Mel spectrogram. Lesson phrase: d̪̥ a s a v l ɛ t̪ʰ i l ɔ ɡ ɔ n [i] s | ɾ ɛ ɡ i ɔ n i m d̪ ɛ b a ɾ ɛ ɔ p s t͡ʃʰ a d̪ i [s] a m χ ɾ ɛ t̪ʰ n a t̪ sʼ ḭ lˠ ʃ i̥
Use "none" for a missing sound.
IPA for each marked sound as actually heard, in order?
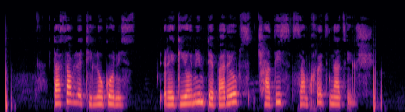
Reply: i, sː

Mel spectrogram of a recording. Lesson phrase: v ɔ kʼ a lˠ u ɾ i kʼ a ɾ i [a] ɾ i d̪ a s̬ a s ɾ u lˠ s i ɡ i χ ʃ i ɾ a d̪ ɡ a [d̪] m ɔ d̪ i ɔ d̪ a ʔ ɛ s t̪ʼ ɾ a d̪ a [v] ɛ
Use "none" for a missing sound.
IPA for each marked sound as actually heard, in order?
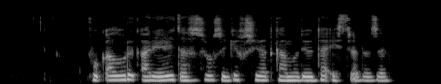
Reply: ɛ, none, z

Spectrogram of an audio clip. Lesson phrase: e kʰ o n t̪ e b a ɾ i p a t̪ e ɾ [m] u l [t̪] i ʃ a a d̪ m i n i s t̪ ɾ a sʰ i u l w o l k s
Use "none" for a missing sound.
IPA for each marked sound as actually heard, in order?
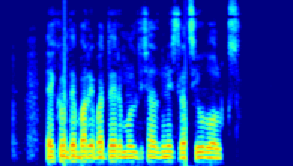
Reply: m, t̪

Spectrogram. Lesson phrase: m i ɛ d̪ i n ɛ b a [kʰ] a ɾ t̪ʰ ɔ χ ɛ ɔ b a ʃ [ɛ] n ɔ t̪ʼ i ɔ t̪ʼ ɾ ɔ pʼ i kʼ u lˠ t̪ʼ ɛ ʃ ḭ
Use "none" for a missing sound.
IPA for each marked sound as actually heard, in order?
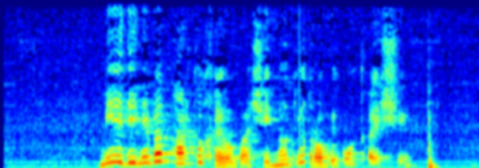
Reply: pʰ, i

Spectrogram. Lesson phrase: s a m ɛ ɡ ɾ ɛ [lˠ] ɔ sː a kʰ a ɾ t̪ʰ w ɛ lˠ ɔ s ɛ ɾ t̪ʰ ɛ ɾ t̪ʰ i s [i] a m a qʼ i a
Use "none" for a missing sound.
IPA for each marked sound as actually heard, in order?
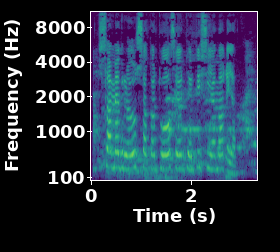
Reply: none, i

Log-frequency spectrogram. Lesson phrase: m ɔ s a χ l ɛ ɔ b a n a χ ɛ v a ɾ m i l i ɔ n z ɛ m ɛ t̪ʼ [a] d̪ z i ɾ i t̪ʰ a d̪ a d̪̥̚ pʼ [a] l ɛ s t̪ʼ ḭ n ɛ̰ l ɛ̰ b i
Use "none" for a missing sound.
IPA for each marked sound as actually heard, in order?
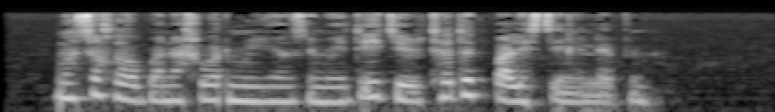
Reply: i, a

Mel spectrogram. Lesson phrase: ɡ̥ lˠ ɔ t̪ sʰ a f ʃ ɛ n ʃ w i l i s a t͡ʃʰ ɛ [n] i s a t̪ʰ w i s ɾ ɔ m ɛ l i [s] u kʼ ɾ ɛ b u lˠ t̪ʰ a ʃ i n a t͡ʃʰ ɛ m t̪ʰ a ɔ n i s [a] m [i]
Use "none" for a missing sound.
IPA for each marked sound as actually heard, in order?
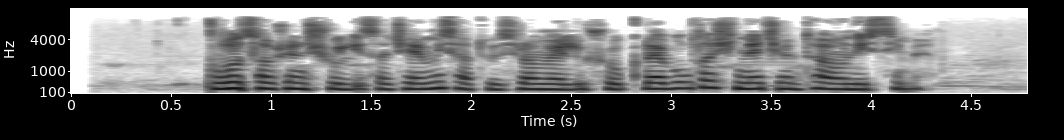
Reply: m, ʃ, i, ɛ

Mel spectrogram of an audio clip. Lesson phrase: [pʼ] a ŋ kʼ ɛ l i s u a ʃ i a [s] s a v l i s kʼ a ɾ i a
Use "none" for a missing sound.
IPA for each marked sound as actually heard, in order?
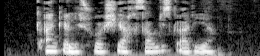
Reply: kʼ, χ

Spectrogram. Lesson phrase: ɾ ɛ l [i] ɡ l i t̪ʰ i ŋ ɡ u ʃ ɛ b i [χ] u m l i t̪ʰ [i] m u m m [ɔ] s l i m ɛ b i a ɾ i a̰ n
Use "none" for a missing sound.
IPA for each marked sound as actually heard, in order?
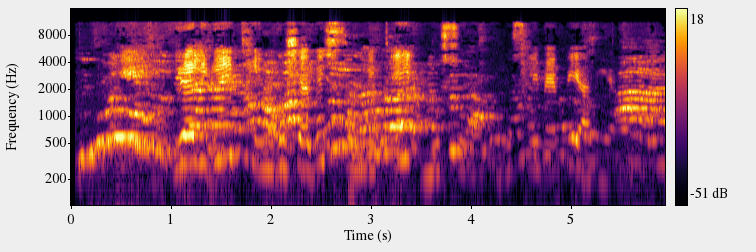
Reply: i, s, i, u

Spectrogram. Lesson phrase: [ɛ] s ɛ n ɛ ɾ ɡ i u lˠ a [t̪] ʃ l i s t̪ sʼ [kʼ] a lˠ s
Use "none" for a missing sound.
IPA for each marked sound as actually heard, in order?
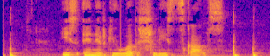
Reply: i, d̪, kʼ

